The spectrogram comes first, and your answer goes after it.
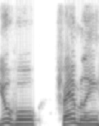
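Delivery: mock high-pitched playful shout. A father retells his daughter waking him, retelling her yell into his ear. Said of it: "in my ear, she's yelling".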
